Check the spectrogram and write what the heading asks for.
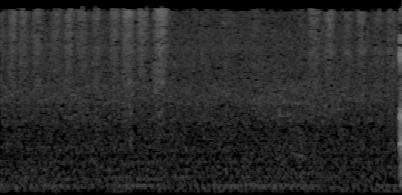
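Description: Near silence: room tone with a low steady hum and faint soft rubbing.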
